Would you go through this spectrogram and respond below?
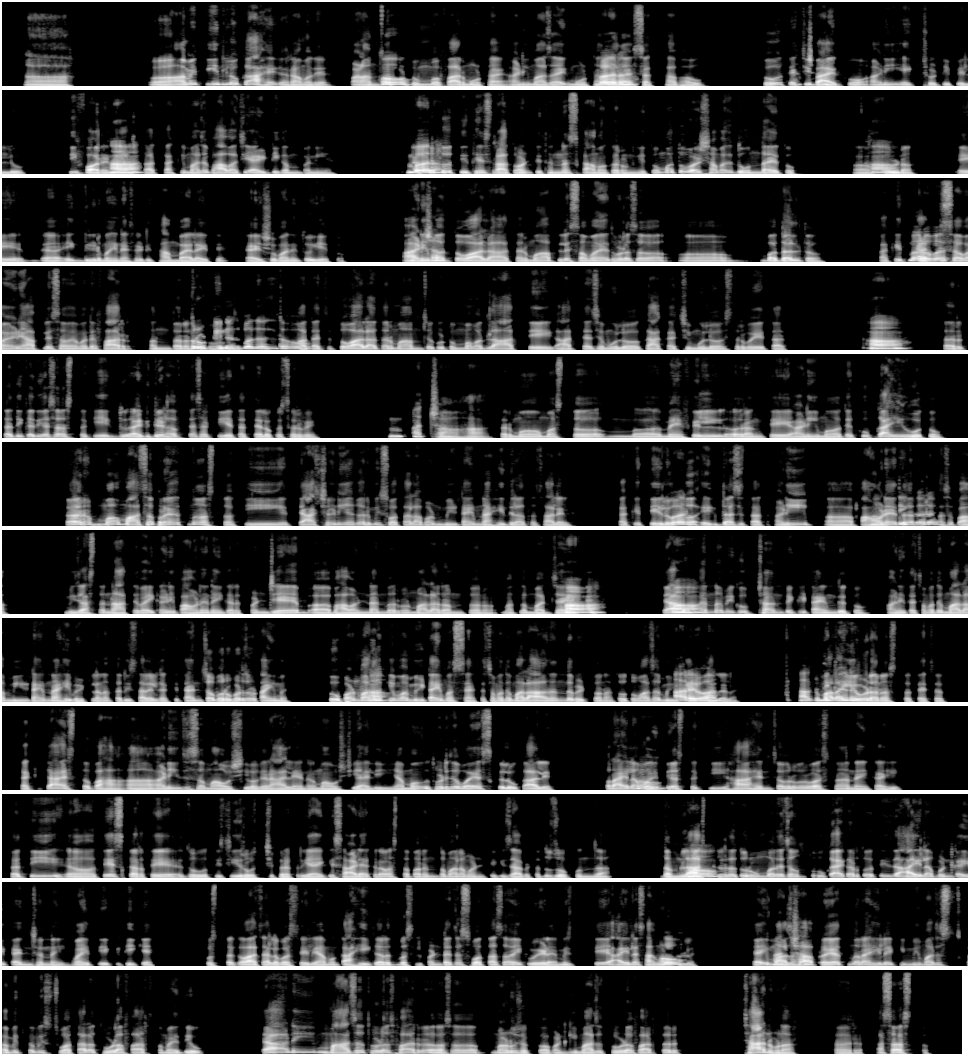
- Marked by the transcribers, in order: tapping; other background noise; in English: "रूटीनच"
- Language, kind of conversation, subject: Marathi, podcast, फक्त स्वतःसाठी वेळ कसा काढता आणि घरही कसे सांभाळता?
